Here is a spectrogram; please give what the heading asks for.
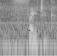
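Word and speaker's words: phatic: Part of the function of communication, and if you want to look up the term, look up the term fatic communication. It's spelled P H A T I C.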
